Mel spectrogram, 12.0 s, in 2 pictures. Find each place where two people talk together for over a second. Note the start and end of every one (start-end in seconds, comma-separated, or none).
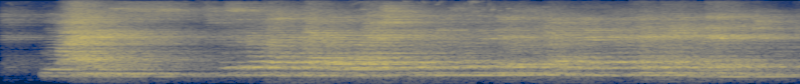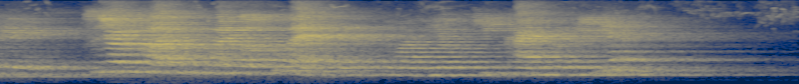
4.0-5.4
